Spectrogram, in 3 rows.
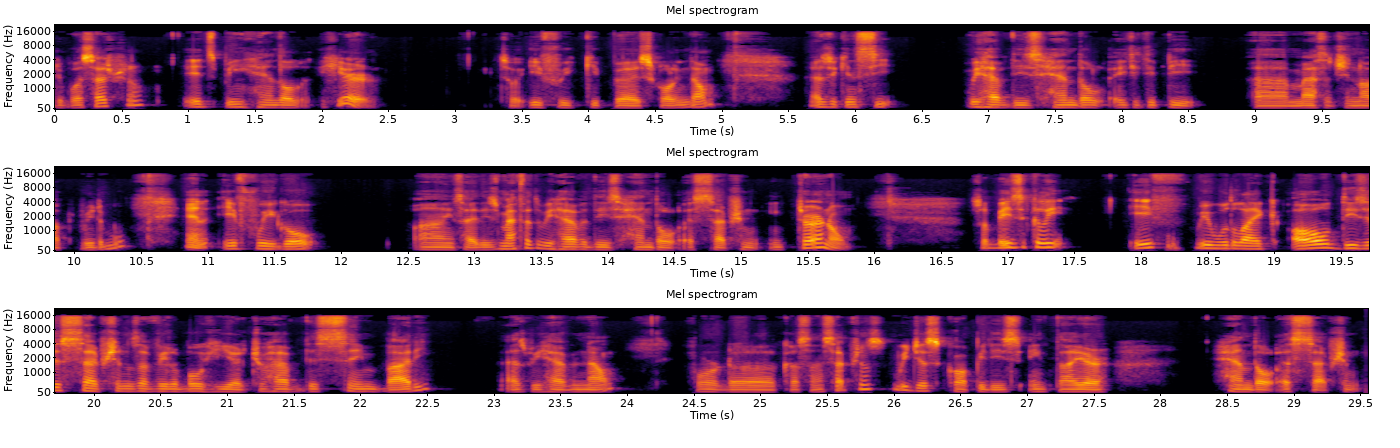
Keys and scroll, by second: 2.4 super+c, 10.3 super+b, 15.5 super+b, 26.4 super+c, 29.1 ctrl+Tab.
